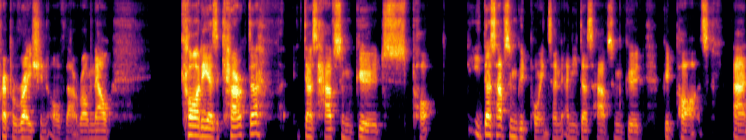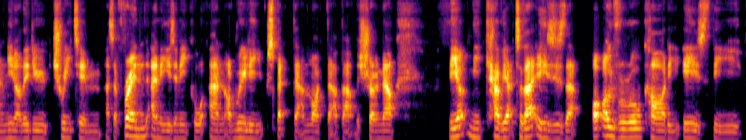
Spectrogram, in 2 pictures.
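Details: Adult male with an accepted stammer, less fluent when nervous or in front of an audience; word and phrase repetitions: stuttering (stammering).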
